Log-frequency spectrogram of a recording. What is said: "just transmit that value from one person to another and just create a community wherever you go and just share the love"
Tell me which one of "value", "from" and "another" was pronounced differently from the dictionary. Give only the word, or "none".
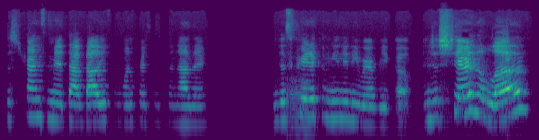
none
